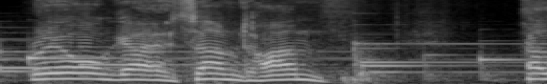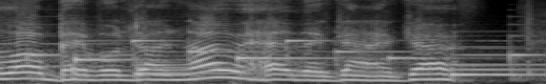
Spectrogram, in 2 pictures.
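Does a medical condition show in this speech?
Yes: motor neurone disease; voice fatigue, early sign.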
